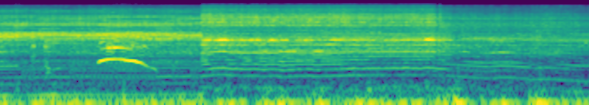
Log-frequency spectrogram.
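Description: Small two-stroke Jawa motorcycle engine running under way, with a brief rise and fall in pitch about a second and a half in, then held at a steady pitch before easing off slightly near the end. Heavy wind rumble on the helmet microphone underneath.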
